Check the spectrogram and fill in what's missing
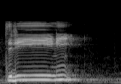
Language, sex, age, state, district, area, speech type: Sanskrit, male, 18-30, West Bengal, Purba Medinipur, rural, read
